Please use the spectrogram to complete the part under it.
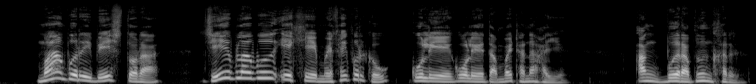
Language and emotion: Bodo, disgusted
